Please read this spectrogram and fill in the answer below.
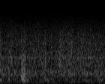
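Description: Faint rustling of a plastic zip-top bag being handled and opened, over a low steady background rumble.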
